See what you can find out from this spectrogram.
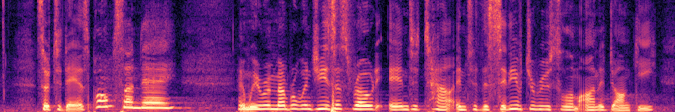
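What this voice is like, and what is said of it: Hoarse voice, slightly losing it. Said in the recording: “I'm losing my voice a little bit here”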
